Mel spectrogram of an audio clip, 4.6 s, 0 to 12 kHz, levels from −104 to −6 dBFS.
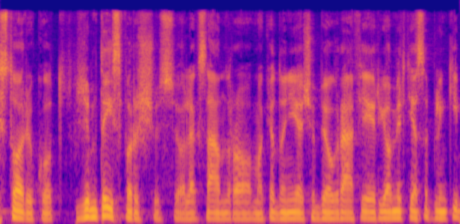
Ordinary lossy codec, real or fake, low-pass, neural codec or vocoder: AAC, 64 kbps; real; 9.9 kHz; none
